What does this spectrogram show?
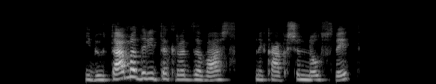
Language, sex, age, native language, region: Slovenian, female, 12-17, Slovenian, Central Slovenia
